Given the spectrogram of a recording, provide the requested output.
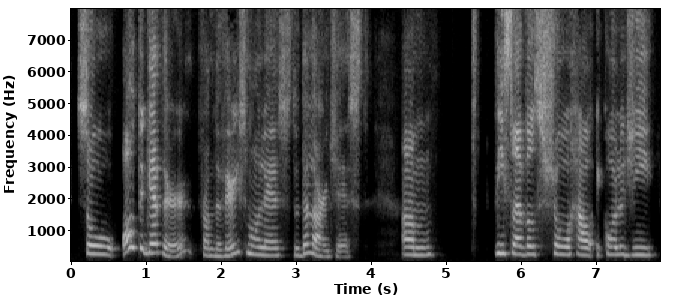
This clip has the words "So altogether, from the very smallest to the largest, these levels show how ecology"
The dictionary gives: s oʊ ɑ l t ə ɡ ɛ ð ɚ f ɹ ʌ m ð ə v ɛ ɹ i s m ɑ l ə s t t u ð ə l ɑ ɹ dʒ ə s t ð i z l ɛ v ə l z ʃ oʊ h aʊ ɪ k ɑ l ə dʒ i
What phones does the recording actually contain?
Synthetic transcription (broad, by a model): s oʊ ɑ l t ə ɡ ɛ ð ɚ f ɹ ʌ m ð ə v ɛ ɹ i s m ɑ l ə s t t u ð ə l ɑ ɹ dʒ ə s t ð i s l ɛ v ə l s ʃ oʊ h aʊ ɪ k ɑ l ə dʒ i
